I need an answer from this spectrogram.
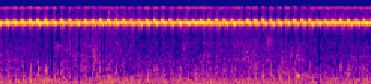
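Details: Loud, rapid chirping of male crickets, a sound of the hours from dusk to dawn: a continuous shrill, finely pulsed trill holding one high pitch, with faint scattered low rustles.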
